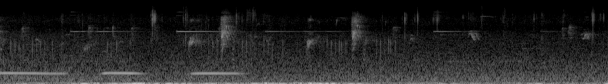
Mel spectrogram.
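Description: Birds calling: a low, drawn-out cooing note repeated three times in the first half, over short thin high calls of small birds.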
